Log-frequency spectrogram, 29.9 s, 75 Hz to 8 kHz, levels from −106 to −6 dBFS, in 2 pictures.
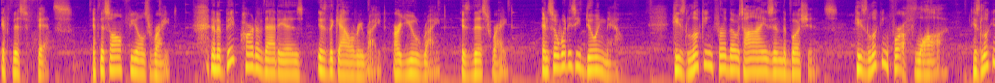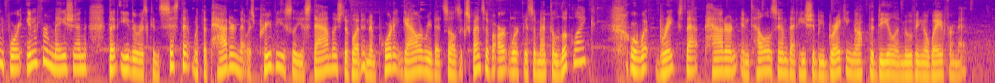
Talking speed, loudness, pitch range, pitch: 190 wpm, -20 LUFS, 130-170 Hz, 145 Hz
